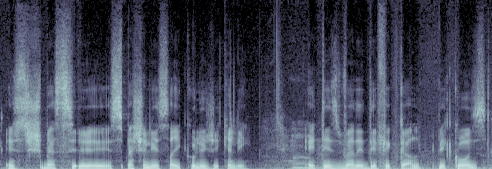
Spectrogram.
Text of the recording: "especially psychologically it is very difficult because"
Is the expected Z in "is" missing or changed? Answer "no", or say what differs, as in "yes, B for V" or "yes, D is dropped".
no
